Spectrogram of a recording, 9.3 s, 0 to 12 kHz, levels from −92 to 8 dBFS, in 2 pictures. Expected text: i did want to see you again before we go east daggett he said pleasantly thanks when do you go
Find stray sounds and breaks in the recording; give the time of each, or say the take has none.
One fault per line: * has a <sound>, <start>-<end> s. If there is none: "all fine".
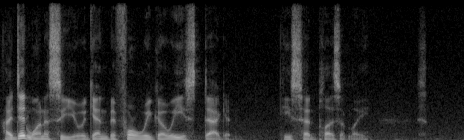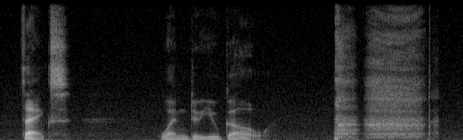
* has a breath, 8.0-9.0 s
